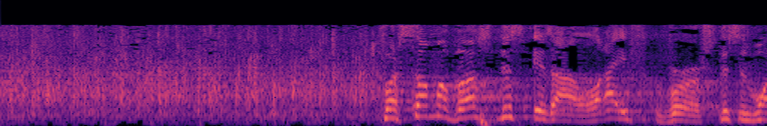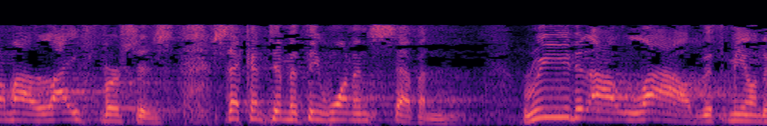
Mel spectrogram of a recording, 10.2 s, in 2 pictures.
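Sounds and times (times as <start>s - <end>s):
audience clapping: 0.0s - 3.8s
speech: 2.6s - 10.2s.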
